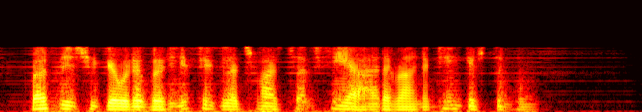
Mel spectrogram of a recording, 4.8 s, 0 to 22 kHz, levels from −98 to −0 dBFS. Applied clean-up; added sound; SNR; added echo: neural separator model SepFormer WHAMR!.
